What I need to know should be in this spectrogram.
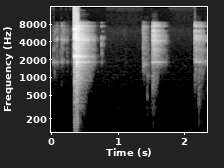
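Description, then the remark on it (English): Glasses, one holding a Bloody Mary, clink together in a toast: one sharp, bright ringing clink, followed by two softer, shorter taps about a second apart, with no talking. “Anyway, cheers, sweetie. Cheers!”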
